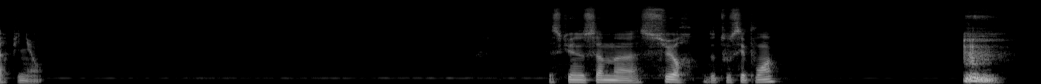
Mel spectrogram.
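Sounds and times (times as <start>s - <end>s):
speech: 0.0s - 0.5s, 5.5s - 7.8s, 9.6s - 10.1s
woman coughing: 9.6s - 10.1s.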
